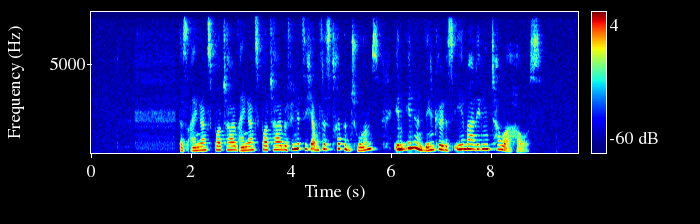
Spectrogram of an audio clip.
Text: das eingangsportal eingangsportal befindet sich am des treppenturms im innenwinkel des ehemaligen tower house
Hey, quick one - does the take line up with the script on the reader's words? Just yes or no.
yes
